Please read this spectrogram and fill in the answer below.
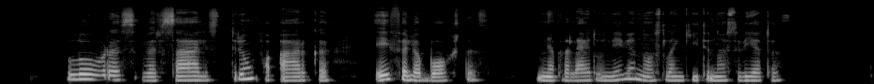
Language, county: Lithuanian, Panevėžys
